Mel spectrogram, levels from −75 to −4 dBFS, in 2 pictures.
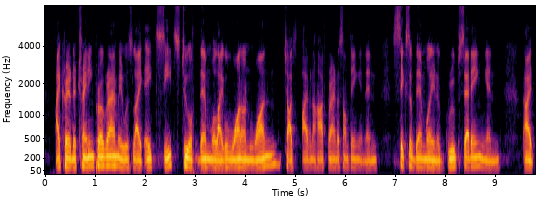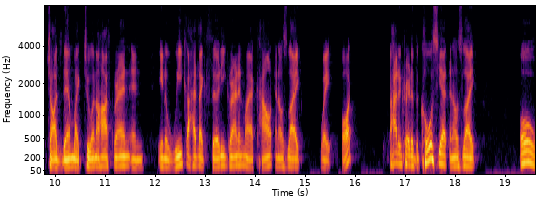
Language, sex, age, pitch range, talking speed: English, male, 30-49, 95-115 Hz, 225 wpm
